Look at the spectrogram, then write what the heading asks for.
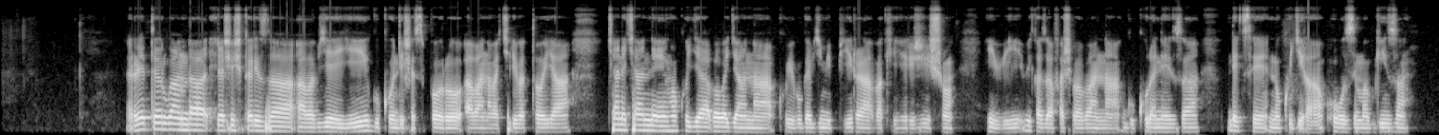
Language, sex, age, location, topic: Kinyarwanda, male, 18-24, Nyagatare, government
